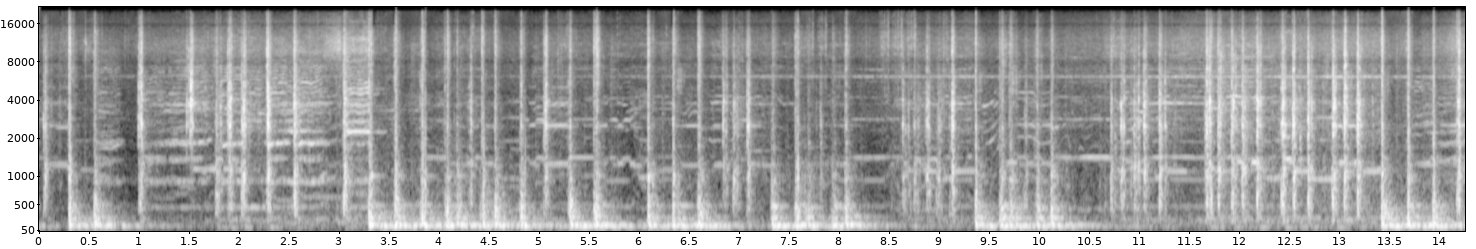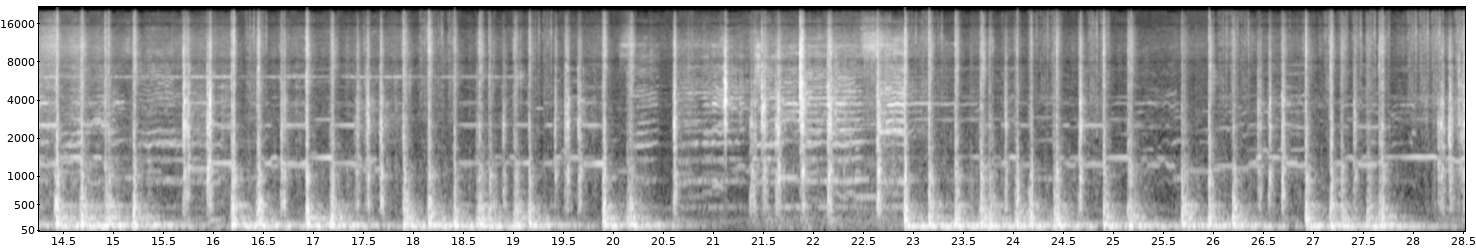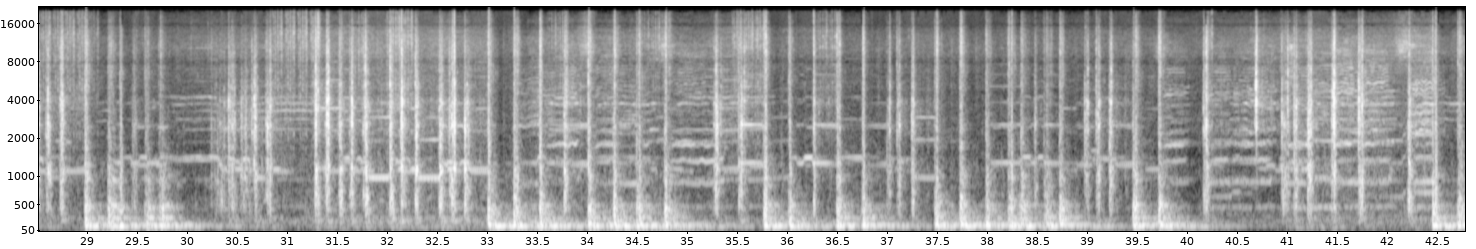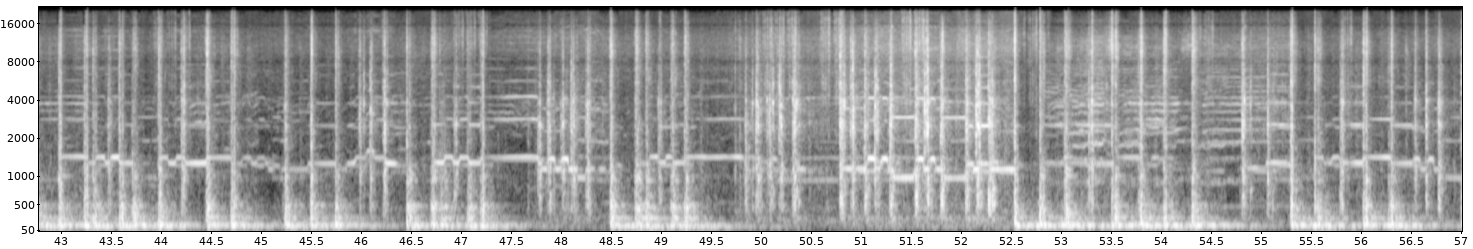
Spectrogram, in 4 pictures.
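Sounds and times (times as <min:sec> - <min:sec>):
high bamboo flute melody: 0:00.0 - 0:57.0
rapid taiko drumbeats: 0:00.0 - 0:57.0.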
